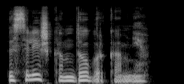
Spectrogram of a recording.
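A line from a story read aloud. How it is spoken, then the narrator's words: Muttering. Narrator (Russian): пробормотала я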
